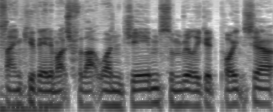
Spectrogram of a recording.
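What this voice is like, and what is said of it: Scottish accent. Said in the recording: “hard to say in a Scottish accent”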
